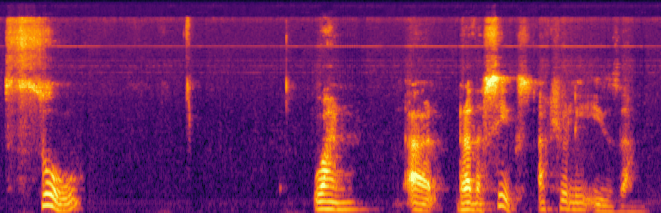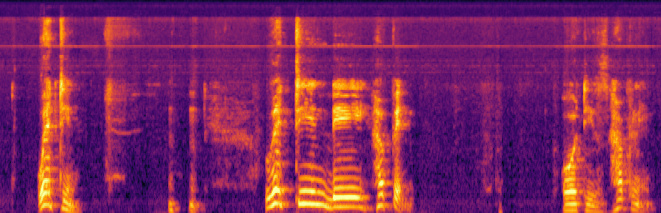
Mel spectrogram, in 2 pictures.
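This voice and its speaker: A man with a Kenyan accent teaching a casual video lesson, chatty, laughing often and repeating phrases slowly. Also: mid-range voice, dull audio.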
